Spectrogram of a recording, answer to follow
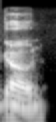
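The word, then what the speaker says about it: Ghosn: goon looks like ghost in but it's pronounced gone has been credited with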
